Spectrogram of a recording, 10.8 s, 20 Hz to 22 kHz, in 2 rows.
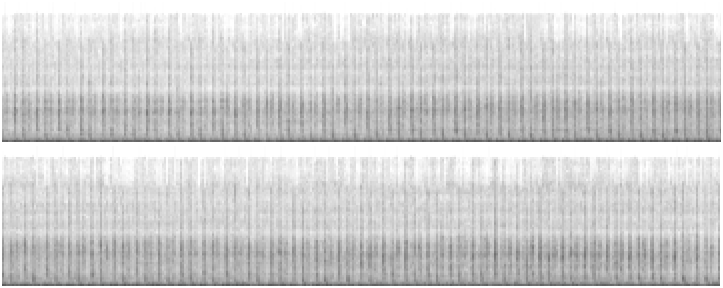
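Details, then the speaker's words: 4.2L V8 VW Touareg that shut down mid-drive after off-roading, with oil pressure and coolant warnings and no unusual fault codes; it starts but idles under a loud, fast, uneven clatter from the top of the engine, with smoke from the bottom. "It will start up, but it is noisy as hell. So I'm going to have a look at it. Sounds like it's coming from the top of the engine, but it's smoking from what looks like the bottom."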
